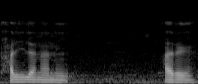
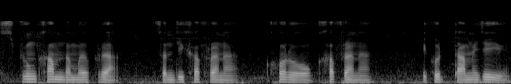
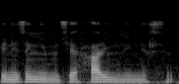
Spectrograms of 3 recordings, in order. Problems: low volume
